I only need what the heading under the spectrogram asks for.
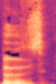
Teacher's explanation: he had a Z sound at the end to pluralize it, which sounds like booths.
